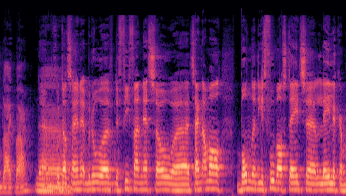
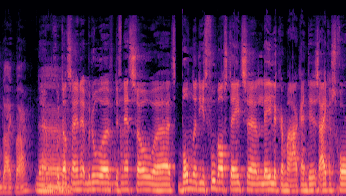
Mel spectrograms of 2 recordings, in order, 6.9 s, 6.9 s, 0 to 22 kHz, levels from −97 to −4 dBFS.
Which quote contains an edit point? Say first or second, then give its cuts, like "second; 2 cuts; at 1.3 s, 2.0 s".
second; 2 cuts; at 2.4 s, 3.5 s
